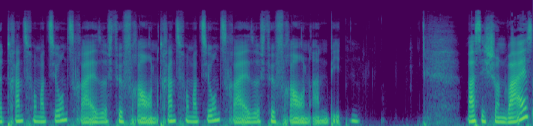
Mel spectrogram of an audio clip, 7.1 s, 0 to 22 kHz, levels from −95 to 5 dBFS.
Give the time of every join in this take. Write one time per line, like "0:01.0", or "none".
0:02.1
